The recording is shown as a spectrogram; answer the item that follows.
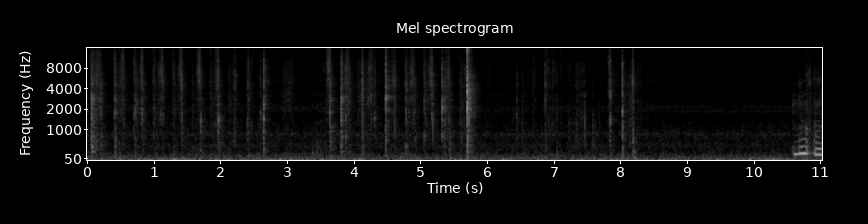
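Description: Tarot cards shuffled and drawn by hand, a rapid run of crisp, close riffling snaps and flicks that pauses briefly and then resumes, with a faint scrape at the end.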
